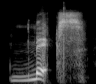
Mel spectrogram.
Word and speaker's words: Mx: of oh and then the honorific for non-binary is mix mx um so if you ever see that um that's how you pronounce it that's what it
